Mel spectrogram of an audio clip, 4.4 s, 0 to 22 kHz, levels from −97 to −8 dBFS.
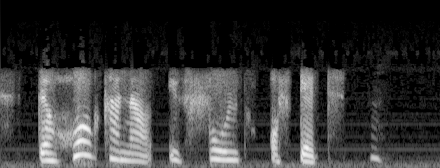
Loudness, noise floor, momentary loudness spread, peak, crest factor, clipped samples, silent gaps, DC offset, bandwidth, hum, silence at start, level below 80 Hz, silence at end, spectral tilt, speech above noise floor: -20 LUFS; -56 dBFS; 22 LU; -4 dBFS; 18 dB; under 0.1%; none; under 0.1%; 4.4 kHz; none; 0 s; -54 dBFS; 0.6 s; -8.5 dB/octave; 36 dB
